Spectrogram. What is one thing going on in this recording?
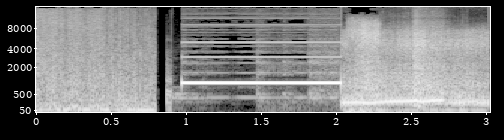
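A steady high test tone beeps.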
